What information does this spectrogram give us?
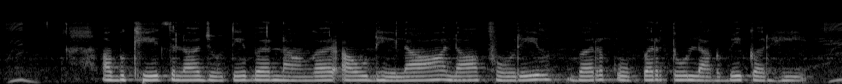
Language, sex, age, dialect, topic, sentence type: Chhattisgarhi, female, 18-24, Eastern, agriculture, statement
